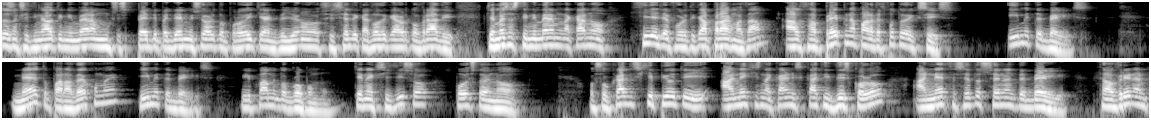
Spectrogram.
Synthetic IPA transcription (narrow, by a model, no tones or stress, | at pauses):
oznɐkse̞cinɐot̪inime̞ɾɐmust̪ispe̞nd̪epe̞nd̪emisio̞ɾet̪opɾo̞icenɐt̪d̪eʎo̞no̞st̪isend̪ekɐðo̞ðe̞kɐeɾot̪o̞vɾɐði | ce̞me̞sɐst̪inime̞ɾɐmunɐkɐno̞ | çiʎɐðʝɐfo̞ɾe̞t̪̬ikɐpɾɐɣmɐt̪ɐɐlɐθɐpɾe̞pinɐpɐɾɐðe̞xt̪o̞t̪o̞e̞ksis | ime̞t̪e̞mbe̞lḭs | ne̞t̪o̞pɐɾɐðe̞xome̞ime̞t̪e̞mbe̞lḭs | lipɐme̞t̪o̞ɡo̞po̞muce̞nɐe̞ksiʝiso̞ | po̞st̪o̞e̞noo | osokɾɐt̪isi̥çe̞pio̞t̪iɐne̞çiznɐkɐniskɐt̪iðisko̞lo̞ | ɐne̞θe̞set̪o̞se̞nɐnt̪e̞mbe̞lḭ | θɐvɾie̞nɐn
